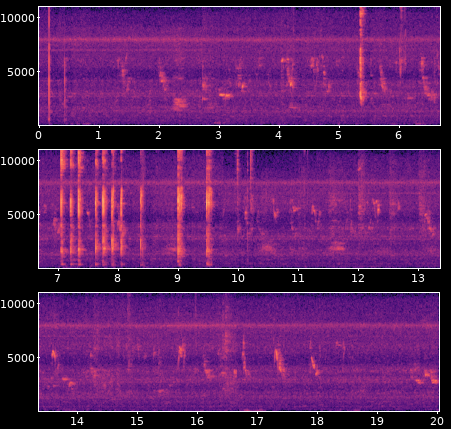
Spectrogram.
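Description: Indian ringneck parakeet giving short high chirps scattered throughout as it climbs on a wire cage. From about seven to nine and a half seconds in comes a quick run of sharp clicks and rattles, the loudest sounds here, from its beak and feet on the cage wire.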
